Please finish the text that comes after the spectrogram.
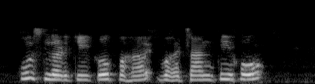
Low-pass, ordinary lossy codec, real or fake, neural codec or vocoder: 5.4 kHz; Opus, 64 kbps; fake; codec, 44.1 kHz, 2.6 kbps, SNAC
